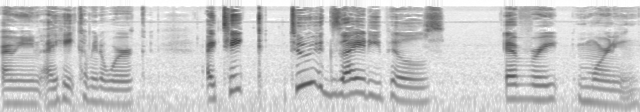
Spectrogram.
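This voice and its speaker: Lively intonation runs through this woman's fairly low-pitched voice. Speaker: podcast host venting about work. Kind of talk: angry rant about boss. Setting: in a parked car. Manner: frustrated, stressed, venting; repetitive, halting, with fillers.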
